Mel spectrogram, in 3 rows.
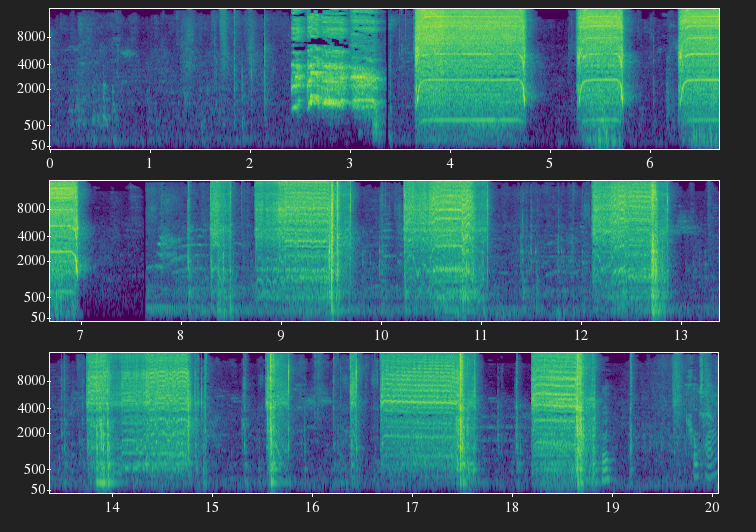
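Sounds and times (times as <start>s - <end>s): cordless drill whining: 3.6s - 7.0s, 10.2s - 11.1s, 12.1s - 12.9s, 16.4s - 18.8s.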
